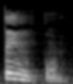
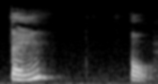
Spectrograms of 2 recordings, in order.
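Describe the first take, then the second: First: Said in the usual way. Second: "Tempo" split into TEM, pause, po; syllable by syllable. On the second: Shown as a demonstration. Teacher asking for the strong syllable, "Tempo" pulled apart. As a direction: say "Tempo" as two separated beats, first one stronger.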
